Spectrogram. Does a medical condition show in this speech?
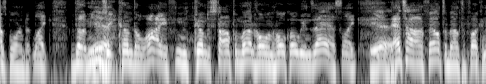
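No.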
